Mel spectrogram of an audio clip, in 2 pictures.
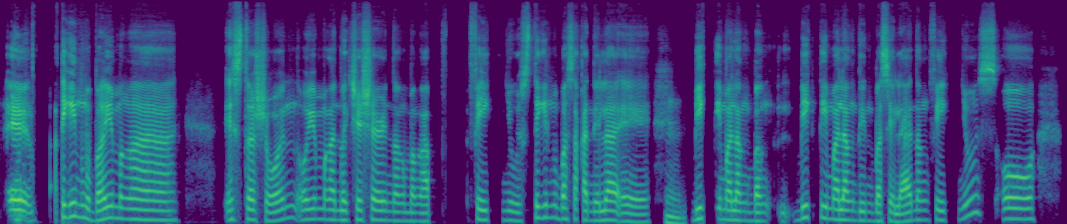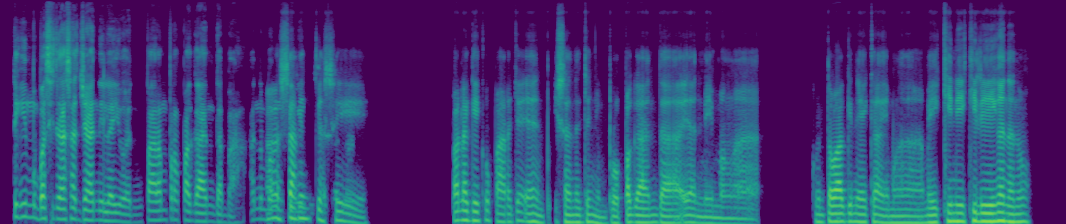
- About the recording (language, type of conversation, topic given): Filipino, podcast, Paano mo sinusuri kung totoo ang balitang nakikita mo sa internet?
- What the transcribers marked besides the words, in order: tapping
